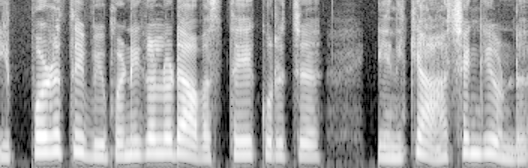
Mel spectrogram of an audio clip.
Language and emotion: Malayalam, fearful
